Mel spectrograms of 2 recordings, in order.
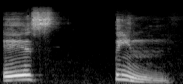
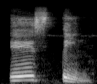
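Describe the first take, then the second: First: Estin, higher and falling; word demo. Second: Estin repeated, shorter; repeat of the word. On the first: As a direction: present Estin clearly. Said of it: "vai formar tin". (Estin modelado) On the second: (Estin repetido) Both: Shown as a demonstration.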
